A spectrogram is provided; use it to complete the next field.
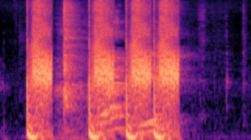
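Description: A voice imitates a thrown pen striking something with a quick series of four loud, hissy whooshing bursts, each starting with a low vocal thump, followed by quiet.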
